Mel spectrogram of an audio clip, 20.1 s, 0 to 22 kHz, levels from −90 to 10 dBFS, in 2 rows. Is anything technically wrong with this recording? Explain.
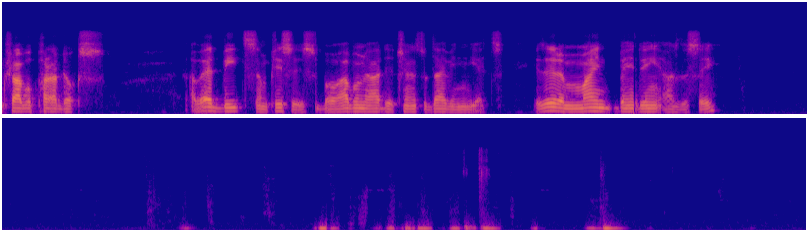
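Yes, there are two problems. Throughout, the speech sounds rough and raspy. This is plainly audible damage from the AMR wideband (HD Voice) codec running at 8.85 kbit/s, one of its lowest rates. Too few bits reach the pulse-driven vocal tract model, and the band above 6.4 kHz is only filled with shaped noise.

From 7.89 to 7.95 s there is a brief dip and warble in the speech. This is a lost AMR speech frame: the decoder repeated the last good pitch and vocal tract settings at reduced gain. The sound points to a single 20 ms frame failing its checksum.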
